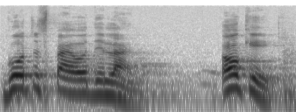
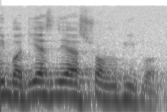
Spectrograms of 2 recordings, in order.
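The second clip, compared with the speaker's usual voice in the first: lower, softer passing concession; 6 semitones lower, 5 dB quieter than usual. Shown as a demonstration. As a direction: drop it in as an afterthought. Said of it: "That's just a by the way".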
